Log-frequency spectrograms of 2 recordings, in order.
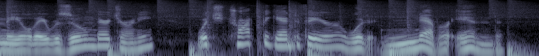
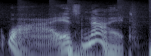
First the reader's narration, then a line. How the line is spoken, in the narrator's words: he exclaimed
